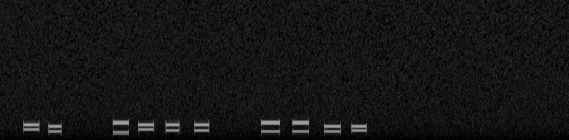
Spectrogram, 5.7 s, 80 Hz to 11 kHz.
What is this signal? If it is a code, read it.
DTMF, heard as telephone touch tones, dialled by hand, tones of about 150 ms. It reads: 04 3088 6647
